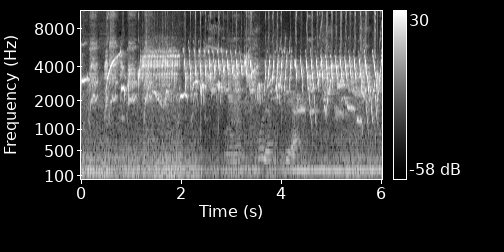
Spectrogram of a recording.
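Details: White-rumped shama; song; used as a lure to stimulate other shamas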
